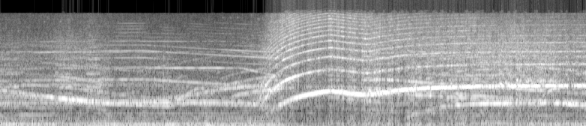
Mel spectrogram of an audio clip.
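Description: Several fire truck sirens wailing at once, their rising and falling pitches overlapping. About three and a half seconds in, one siren swoops up and gets much louder as a fire truck passes close. Truck engines hum low beneath the sirens.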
